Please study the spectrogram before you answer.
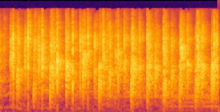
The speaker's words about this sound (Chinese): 好，我哋为溥仪先生鼓掌。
